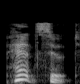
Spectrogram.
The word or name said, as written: pantsuit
